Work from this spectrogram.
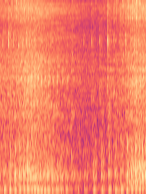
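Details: Motorcycle engine (carburetor cleaned earlier) now pulses steadily and picks up cleanly on the throttle with no sputter or stalling, after replacing the spark plug; previously it sputtered and died when the throttle was squeezed, fixed by new plug.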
